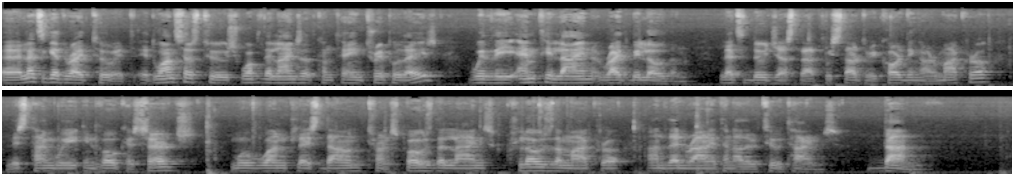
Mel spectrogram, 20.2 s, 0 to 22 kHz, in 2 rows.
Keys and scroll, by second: 8.1 ctrl+x, 8.7 (, 9.7 ctrl+s, 10.6 a, 10.8 a, 11.0 a, 12.2 ctrl+n, 13.5 ctrl+x, 14.0 ctrl+t, 14.8 ctrl+x, 15.3 ), 16.0 ctrl+2, 16.5 ctrl+x, 17.1 e.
